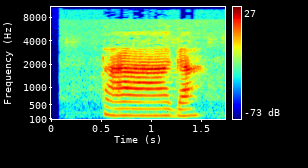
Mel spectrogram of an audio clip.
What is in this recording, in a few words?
"taaga", moore; fellow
